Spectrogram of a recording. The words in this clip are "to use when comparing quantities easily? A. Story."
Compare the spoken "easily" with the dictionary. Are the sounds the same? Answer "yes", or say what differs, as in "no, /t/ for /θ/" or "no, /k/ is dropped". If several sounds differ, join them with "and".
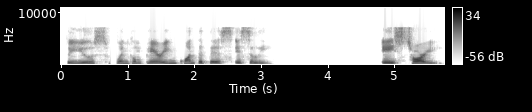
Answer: no, /s/ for /z/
